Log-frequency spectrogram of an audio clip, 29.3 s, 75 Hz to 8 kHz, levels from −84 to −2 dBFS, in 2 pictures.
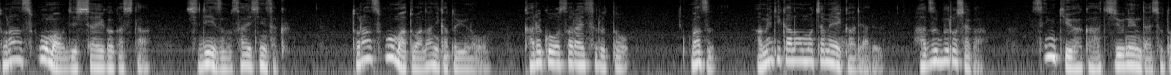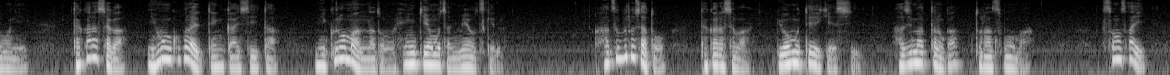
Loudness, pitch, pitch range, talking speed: -23 LUFS, 115 Hz, 100-145 Hz, 310 characters per minute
